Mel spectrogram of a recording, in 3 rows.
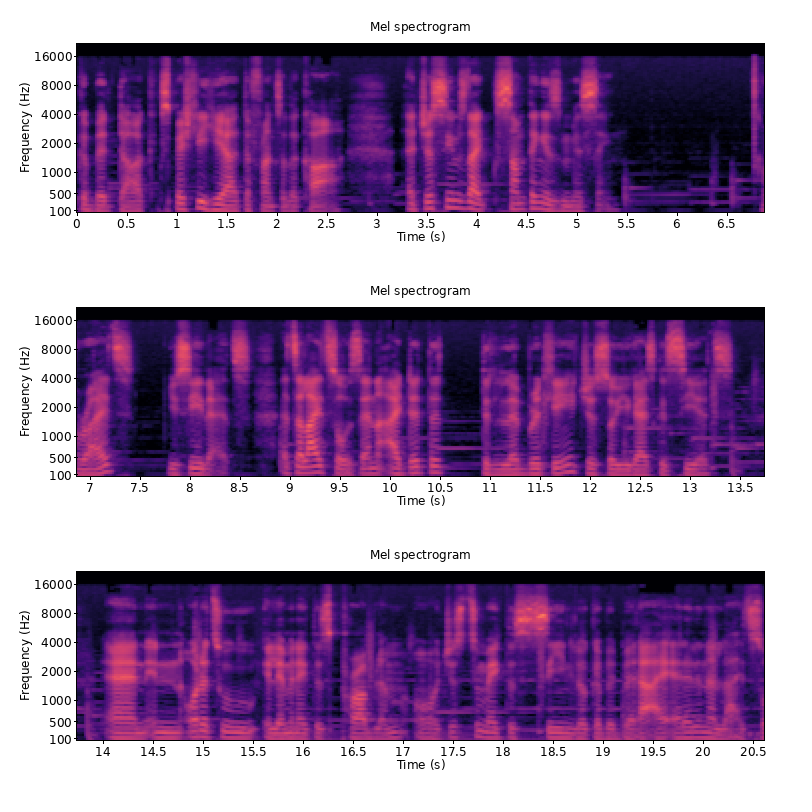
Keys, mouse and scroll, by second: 11.5 click, 12.5 click, 13.7 middle click, 14.3-15.7 scroll down 5, 15.7 middle click, 15.7-17.3 scroll down 3, 19.5 click.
